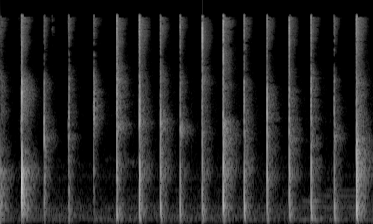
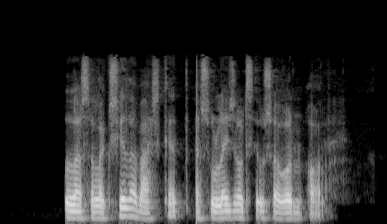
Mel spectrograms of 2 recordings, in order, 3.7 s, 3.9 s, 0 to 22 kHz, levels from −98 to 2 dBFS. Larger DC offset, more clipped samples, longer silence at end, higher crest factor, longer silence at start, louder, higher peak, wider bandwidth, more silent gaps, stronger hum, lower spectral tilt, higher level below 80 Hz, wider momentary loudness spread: neither; neither; second, 0.05 s vs 0.65 s; first, 34 dB vs 16 dB; second, 0 s vs 0.65 s; second, -33 LUFS vs -19 LUFS; about the same, 0 dBFS vs -2 dBFS; first, 17 kHz vs 8 kHz; neither; neither; second, -1.5 dB/octave vs -7 dB/octave; second, -70 dBFS vs -58 dBFS; first, 13 LU vs 8 LU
